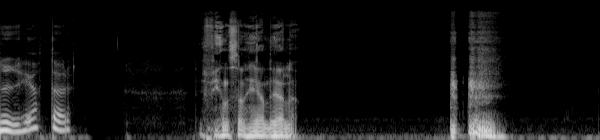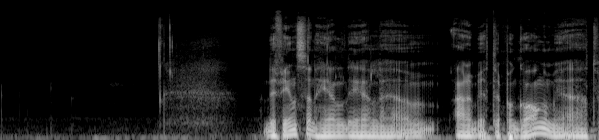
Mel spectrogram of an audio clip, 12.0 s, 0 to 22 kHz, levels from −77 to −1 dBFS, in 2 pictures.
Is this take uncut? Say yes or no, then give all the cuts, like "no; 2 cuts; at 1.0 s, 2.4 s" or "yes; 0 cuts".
yes; 0 cuts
